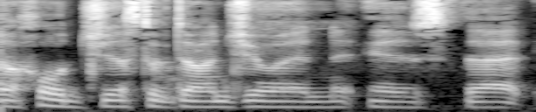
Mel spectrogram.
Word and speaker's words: Juan: And I know it's Don Juan. He pronounced it Juan. He knew Spanish. – Yeah. – He spoke Spanish. He read Spanish, but still his Anglicisms are there, and he rhymes it Juan. He rhymes it with things like new one.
